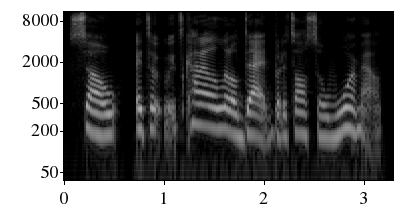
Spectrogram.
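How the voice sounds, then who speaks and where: Gravelly-voiced woman telling blunt stories. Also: mid-range voice, fairly quick, no echo, studio quality. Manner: blunt, profane, animated storytelling. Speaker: podcast host. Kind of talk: casual storytelling monologue.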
